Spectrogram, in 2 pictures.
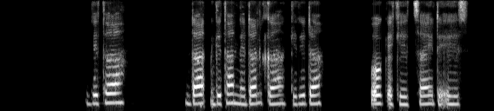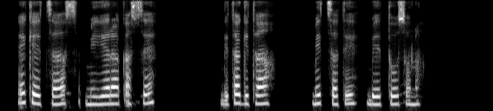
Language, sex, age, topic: Gamo, female, 25-35, government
